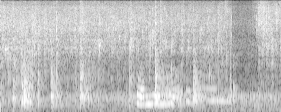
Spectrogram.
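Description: Green chillies fry in hot oil in a pan with mustard seeds for cashew upma, a continuous sizzle with stirring scrapes and brief tonal clinks, dipping quiet for a moment near the end before resuming.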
